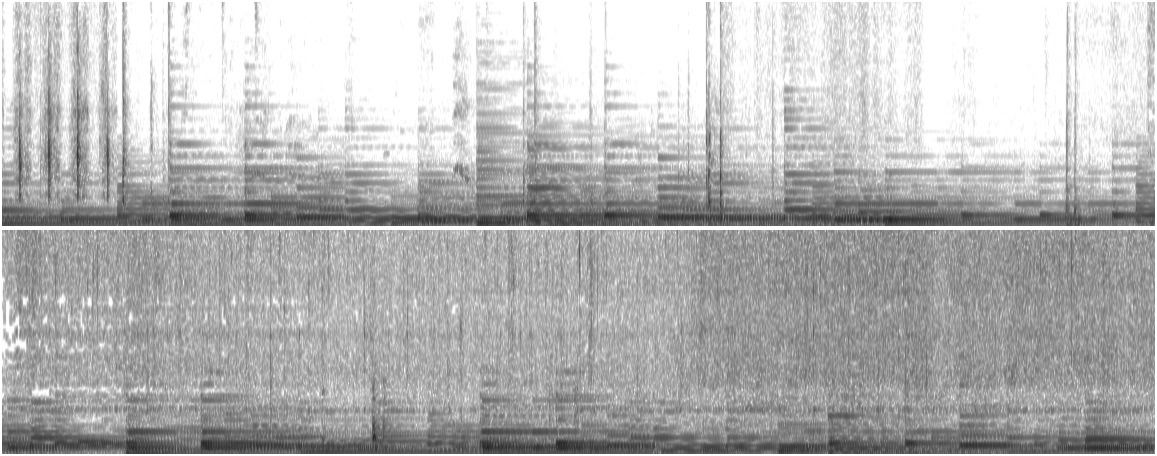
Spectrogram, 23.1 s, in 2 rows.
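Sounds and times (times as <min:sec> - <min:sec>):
food sizzling in oil: 0:11.5 - 0:23.0.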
